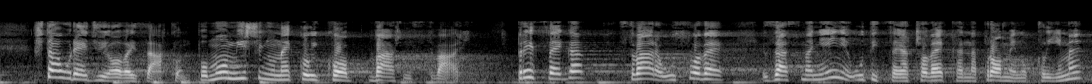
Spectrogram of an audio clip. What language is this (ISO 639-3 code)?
srp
